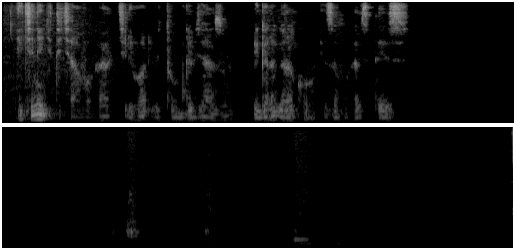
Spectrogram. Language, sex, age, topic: Kinyarwanda, male, 18-24, agriculture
